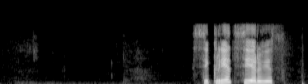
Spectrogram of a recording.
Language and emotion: Russian, neutral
